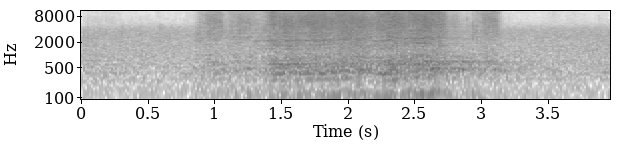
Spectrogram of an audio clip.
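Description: A cat scratches at a wooden door.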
